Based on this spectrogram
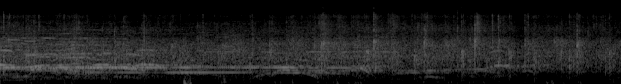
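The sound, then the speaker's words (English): An audience claps hands to give God praise, in sustained, dense applause, steady and fairly loud throughout, with faint tonal sustained notes like music underneath and scattered voices in the crowd. “Clap your hands. Give God the praise.”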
